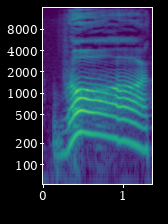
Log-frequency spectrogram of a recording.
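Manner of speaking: put-on a toddler's playful roar; pretend dinosaur roar. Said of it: "cries George".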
